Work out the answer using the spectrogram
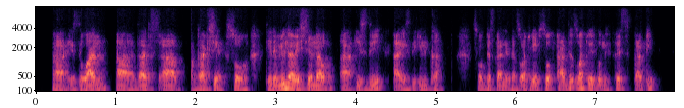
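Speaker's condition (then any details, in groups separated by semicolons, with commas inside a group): No condition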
